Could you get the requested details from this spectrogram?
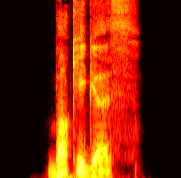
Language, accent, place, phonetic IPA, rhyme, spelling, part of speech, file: German, Germany, Berlin, [ˈbɔkɪɡəs], -ɔkɪɡəs, bockiges, adjective, De-bockiges.ogg
- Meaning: strong/mixed nominative/accusative neuter singular of bockig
